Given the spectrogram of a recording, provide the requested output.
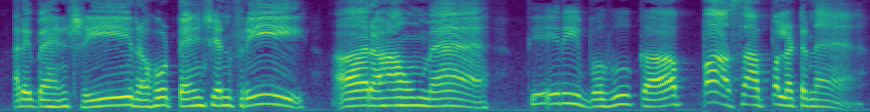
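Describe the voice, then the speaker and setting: A woman uses a put-on character voice at a medium pitch, speaking at a very slow pace with ordinary pitch variation. The recording is very clean, with a silent background. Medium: read story. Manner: cheeky, sly, rhyming quips.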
